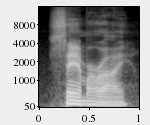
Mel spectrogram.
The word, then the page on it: samurai: American English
